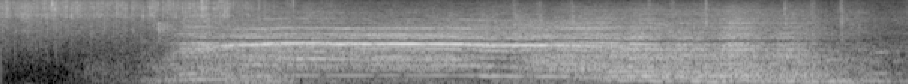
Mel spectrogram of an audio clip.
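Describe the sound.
A horse that has run loose lets out one long, loud whinny with a shrill, quavering tone over steady background noise.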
